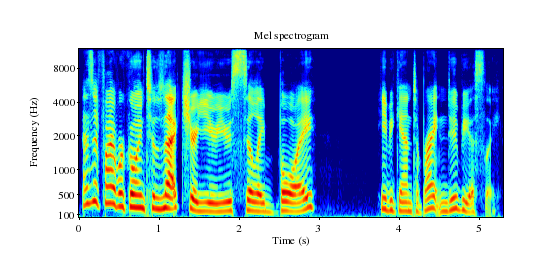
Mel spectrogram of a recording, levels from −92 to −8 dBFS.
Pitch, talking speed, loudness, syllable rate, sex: 205 Hz, 180 wpm, -20 LUFS, 5.4 syllables/s, female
